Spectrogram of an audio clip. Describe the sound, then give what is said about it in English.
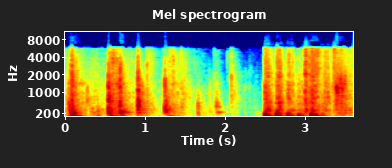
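Someone tries a locked connecting door to a neighbouring bedroom: a series of sharp thunks and rattles as it is pushed and jiggled, a brief pause, then another burst of knocking, rattling effort. “It's no good trying the connecting door”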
